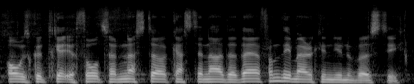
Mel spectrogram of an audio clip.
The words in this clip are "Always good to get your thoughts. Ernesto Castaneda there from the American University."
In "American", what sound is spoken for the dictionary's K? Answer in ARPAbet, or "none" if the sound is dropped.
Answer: K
